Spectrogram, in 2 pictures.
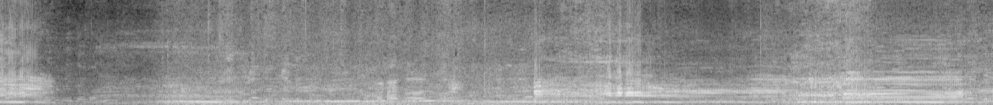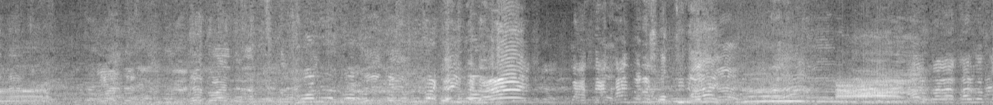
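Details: At a Sylhet cattle market, Bangladesh, Sahiwal bull calves low in a series of long, wavering moos, some rising and falling, mixed with steady human voices and market babble.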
